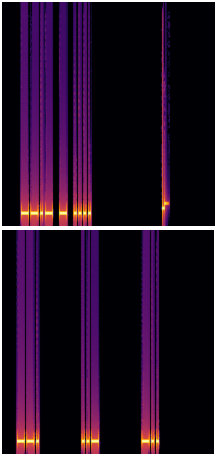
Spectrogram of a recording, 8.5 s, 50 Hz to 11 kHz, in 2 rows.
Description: Morse code, heard as a keyed tone, about 25 wpm, spaced as for 13 wpm, 700 Hz. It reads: QTH GUD
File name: Top 20 QSO Elements - 6x Character Spacing - 25wpm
